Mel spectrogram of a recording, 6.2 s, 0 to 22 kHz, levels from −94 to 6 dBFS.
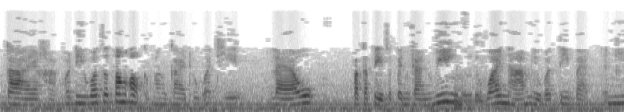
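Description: Speech, and the whole thing carries heavy codec damage that sounds like WMA compression is the likely culprit: a ringing, washy quality with hiss that swells and sinks along with the talker, plus nothing at all above 15.5 kHz. That smeared texture comes from a transform codec quantising long blocks, so the noise gets spread over tens of milliseconds, and weak detail simply drops out, which fits a low bitrate somewhere around 24 kbps. Then from 4.54 to 4.86 s there's robotic sound from repeated short buffers: the sound collapses into a stiff, metallic 100 Hz buzz that only loosely tracks what should be there. The cause is probably audio arriving too slowly, with the playback side looping the last 10 ms or so to fill gaps while the real material is skipped. Most of that stretch ends up being repeats rather than fresh audio.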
